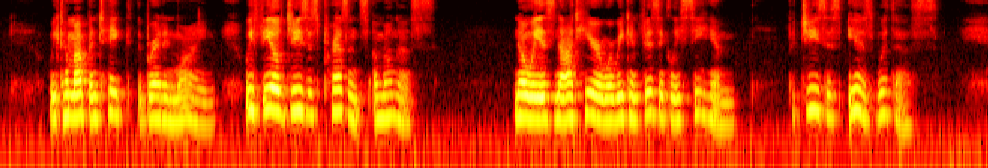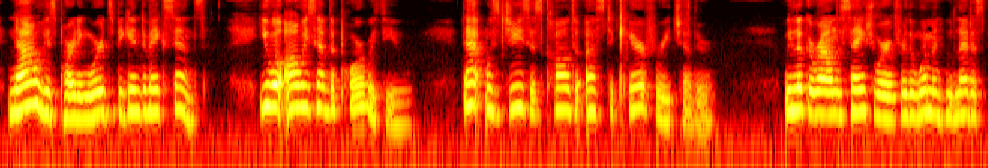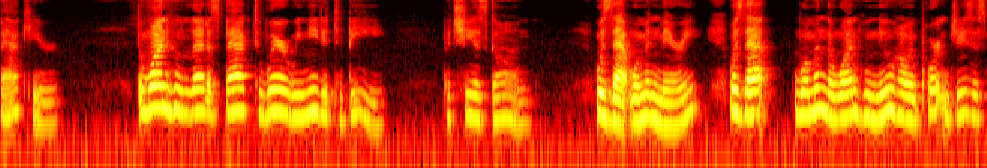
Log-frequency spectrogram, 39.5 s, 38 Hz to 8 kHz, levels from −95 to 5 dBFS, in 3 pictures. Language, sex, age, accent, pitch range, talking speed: English, female, 50-69, American, 160-225 Hz, 155 wpm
